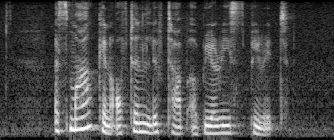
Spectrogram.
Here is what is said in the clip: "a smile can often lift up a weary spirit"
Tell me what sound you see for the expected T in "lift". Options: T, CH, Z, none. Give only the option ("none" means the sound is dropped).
T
